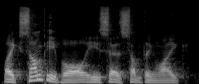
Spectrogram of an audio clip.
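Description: Animated, husky-voiced man preaching. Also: fairly low pitch, a little fast. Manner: animated, preachy, rambling with asides. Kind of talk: opinion monologue on faith.

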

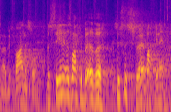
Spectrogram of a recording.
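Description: A man's voice: high-pitched, big pitch swings, quick pace. Upbeat young man in an echoey gym. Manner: upbeat, explains moves plainly. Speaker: gymnast and channel host. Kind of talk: casual chat while training. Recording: echoey hall with music behind.

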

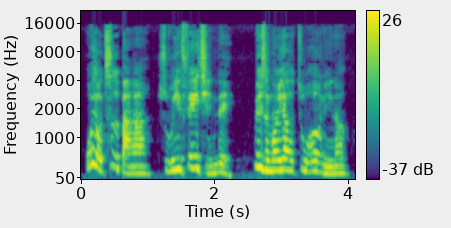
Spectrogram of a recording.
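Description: A woman's voice: medium pitch, very animated, normal speed, pitched above the performer's own voice. A woman voicing a smug, contrary little bat.

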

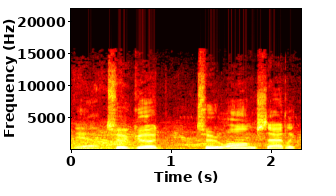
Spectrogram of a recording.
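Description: A man's voice: medium pitch, unhurried, noisy background, close to an everyday voice. A man playing a frank golf analyst in a video game, adding conversational colour commentary in short asides. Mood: chatty, wry.

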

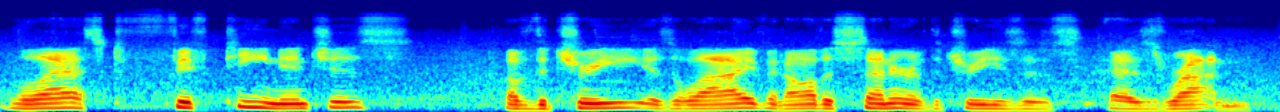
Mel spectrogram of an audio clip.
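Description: A man's voice: a little high, steady tone, a little slow, darkish tone, slight background noise, low-quality recording. A man in his forties narrating casually while hiking a forest trail, musing aloud about the trees, recorded on an action camera outdoors. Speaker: hiking vlogger. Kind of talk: casual commentary on a hike. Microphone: action camera held or worn.

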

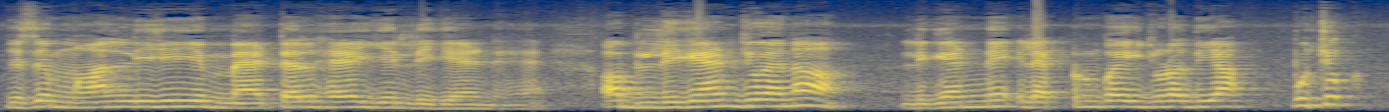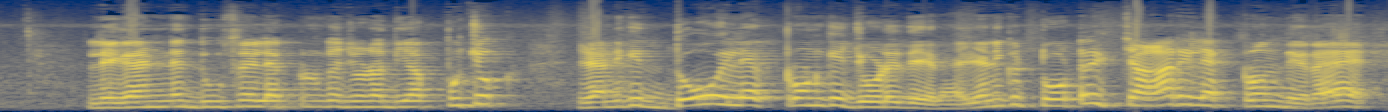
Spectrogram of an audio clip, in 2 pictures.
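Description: A man's voice: high voice, lo-fi sound. A man teaching a chemistry lecture, asking the class questions and answering them himself, repeating key terms.

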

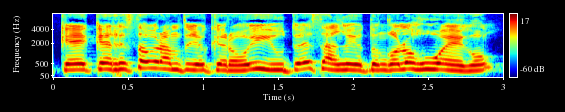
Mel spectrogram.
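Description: High-voiced Dominican woman telling a story. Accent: Dominican Spanish. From Dominican Republic. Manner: animated storytelling, quick bursts. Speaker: podcast co-host. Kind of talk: casual chat.

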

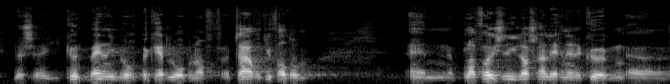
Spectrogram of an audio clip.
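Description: Give me a low, husky man speaking haltingly at a council meeting, with reverb. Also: darkish tone. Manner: hesitant, halting, many restarts. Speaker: resident speaking at council debate. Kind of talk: unscripted public statement. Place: council chamber.

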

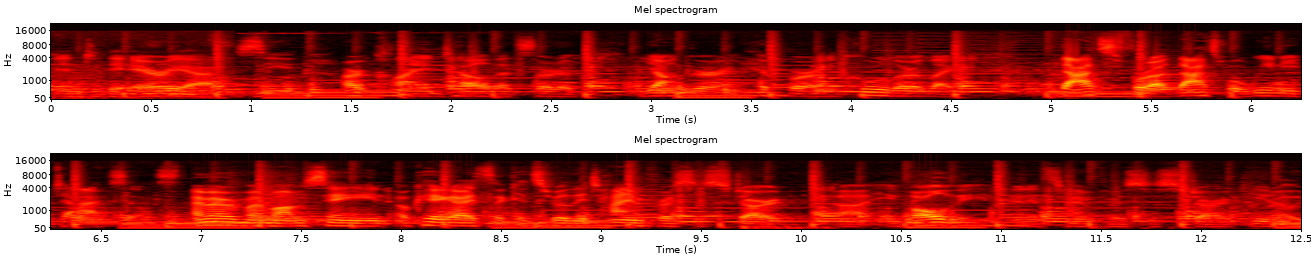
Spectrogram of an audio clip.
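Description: A young man from a family bakery, talking casually and haltingly in an interview. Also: lowish voice. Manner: hesitant, full of restarts and fillers. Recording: loud music under the voice.

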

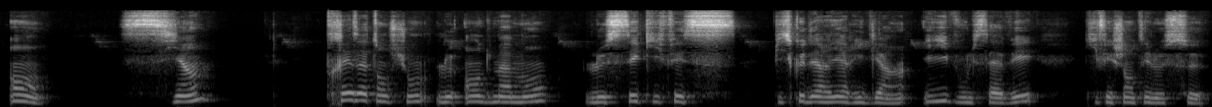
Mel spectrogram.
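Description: A woman's voice: mid-range voice, a little mellow. A woman teaching children to spell, patiently sounding out words and naming their letters one by one.

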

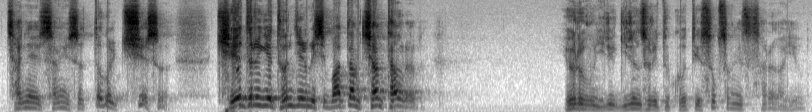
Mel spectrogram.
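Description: A male pastor preaching a sermon, with sudden loud rising bursts and quoted dialogue. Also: on the high side, animated, fairly quick, gravelly, husky.

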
